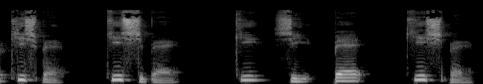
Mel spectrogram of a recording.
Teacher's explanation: Another whispered vowel there, the shi.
